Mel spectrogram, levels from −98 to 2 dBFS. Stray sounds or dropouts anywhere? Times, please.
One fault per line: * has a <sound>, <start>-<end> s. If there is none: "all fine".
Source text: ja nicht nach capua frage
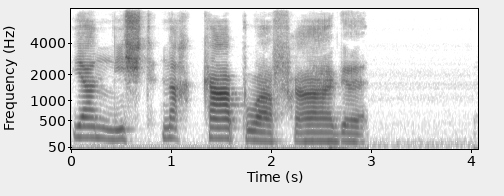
all fine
